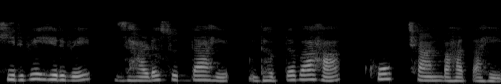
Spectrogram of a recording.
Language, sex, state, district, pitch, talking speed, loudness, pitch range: Marathi, female, Maharashtra, Sindhudurg, 200 Hz, 130 wpm, -36 LUFS, 175-220 Hz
